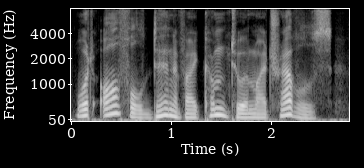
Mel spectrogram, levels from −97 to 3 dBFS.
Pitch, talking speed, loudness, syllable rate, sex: 130 Hz, 215 wpm, -18 LUFS, 4.8 syllables/s, male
